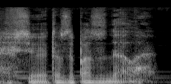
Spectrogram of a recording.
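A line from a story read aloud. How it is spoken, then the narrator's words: Quiet sigh. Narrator (Russian): вздохнул Лебедев негромко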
